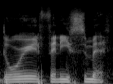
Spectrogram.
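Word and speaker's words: Dorian Finney-Smith: on him defensively say his name right BFS Dorian Finney Smith there we go I'm a big Dorian finny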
